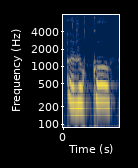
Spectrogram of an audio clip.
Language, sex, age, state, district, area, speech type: Punjabi, female, 18-30, Punjab, Gurdaspur, rural, read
